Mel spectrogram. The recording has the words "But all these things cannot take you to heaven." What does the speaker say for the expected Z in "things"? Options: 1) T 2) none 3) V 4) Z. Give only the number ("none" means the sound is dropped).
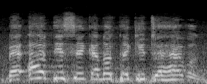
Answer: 2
